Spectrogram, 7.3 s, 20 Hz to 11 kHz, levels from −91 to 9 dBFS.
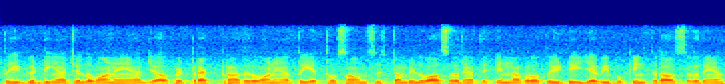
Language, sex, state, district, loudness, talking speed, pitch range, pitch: Punjabi, male, Punjab, Kapurthala, -17 LUFS, 205 wpm, 115-125 Hz, 120 Hz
